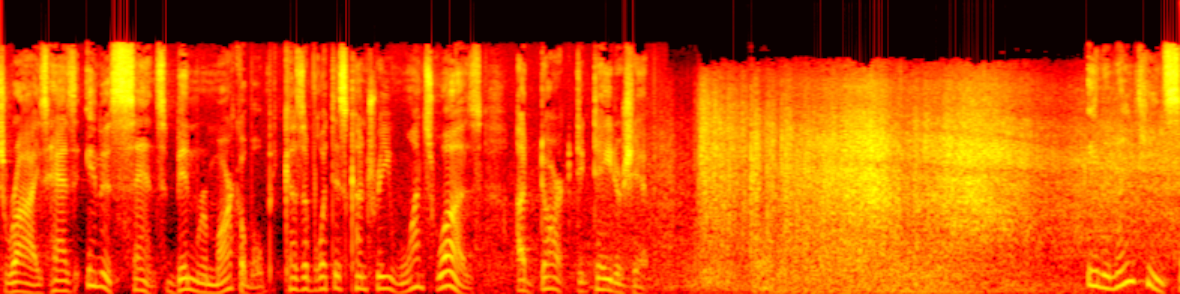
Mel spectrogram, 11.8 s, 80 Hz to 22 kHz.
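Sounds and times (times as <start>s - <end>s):
speech: 0.0s - 7.2s, 10.9s - 11.8s
heavy rumbling blasts of bombing: 4.0s - 11.8s
warplanes roaring: 4.8s - 11.8s.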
